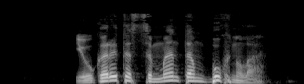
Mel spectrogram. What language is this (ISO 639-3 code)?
bel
